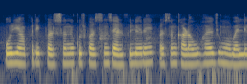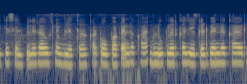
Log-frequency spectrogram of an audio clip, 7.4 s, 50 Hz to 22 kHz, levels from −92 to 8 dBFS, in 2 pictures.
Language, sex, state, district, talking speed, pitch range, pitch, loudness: Hindi, female, Uttar Pradesh, Deoria, 320 wpm, 220-235 Hz, 230 Hz, -19 LUFS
